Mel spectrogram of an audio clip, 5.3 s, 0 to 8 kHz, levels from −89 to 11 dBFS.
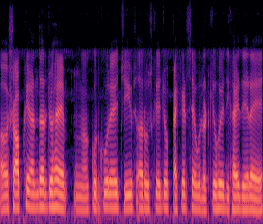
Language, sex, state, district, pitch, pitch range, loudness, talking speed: Hindi, male, Uttar Pradesh, Jyotiba Phule Nagar, 135 Hz, 130-140 Hz, -16 LUFS, 205 wpm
